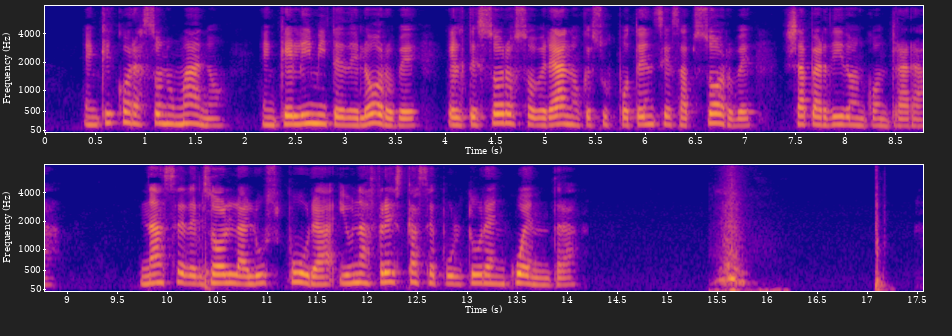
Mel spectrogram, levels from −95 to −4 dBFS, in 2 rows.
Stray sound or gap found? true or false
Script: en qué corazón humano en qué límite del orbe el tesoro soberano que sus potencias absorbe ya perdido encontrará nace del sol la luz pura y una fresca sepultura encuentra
true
